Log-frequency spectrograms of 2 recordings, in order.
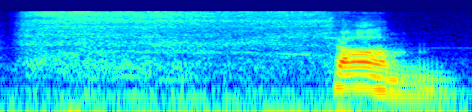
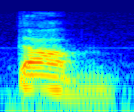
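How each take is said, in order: First: The th is held long with audible air friction. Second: The th is short with no audible air friction. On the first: The speaker calls it right. "Notice how long I'm holding the T H sound" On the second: The speaker calls it wrong. "My tongue came out, but there was never any air friction. That's not good"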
